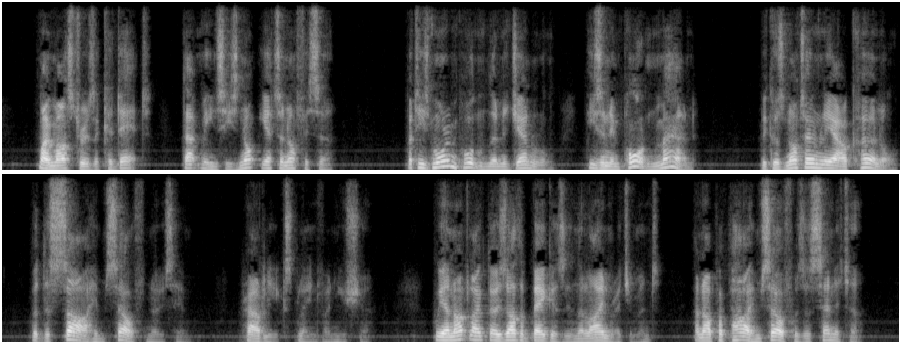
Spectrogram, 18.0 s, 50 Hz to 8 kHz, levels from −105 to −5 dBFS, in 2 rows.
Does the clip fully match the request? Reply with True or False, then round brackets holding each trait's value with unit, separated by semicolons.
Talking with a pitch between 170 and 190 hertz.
False (140 Hz)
